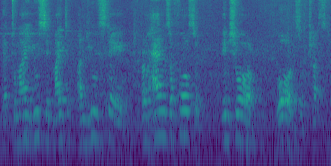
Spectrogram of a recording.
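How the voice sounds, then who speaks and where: A man reciting Shakespearean sonnets as a poetry reader, with deliberate, dramatic phrasing and pauses. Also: sits high. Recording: roomy, distant, clearly noisy live recording.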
